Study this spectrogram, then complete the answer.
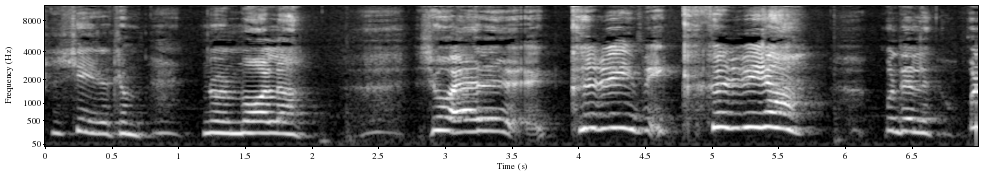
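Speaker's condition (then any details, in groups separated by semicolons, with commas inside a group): Dyskinetic cerebral palsy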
